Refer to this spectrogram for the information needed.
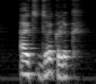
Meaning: expressly
- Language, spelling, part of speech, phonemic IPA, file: Dutch, uitdrukkelijk, adjective, /œyˈdrʏkələk/, Nl-uitdrukkelijk.ogg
